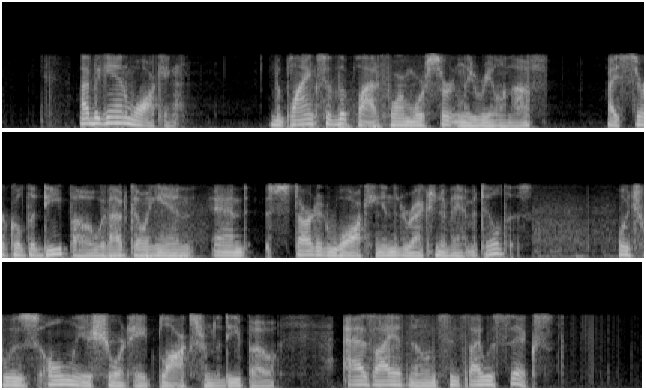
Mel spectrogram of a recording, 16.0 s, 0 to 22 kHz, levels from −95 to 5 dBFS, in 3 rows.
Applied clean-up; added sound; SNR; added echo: neural mask model RNNoise.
